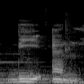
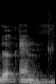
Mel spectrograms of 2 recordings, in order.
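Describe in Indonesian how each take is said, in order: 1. 'The' diucapkan dengan vokal 'ee' yang panjang. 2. 'The' diucapkan dengan vokal 'uh' yang pendek. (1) "maka bacanya di" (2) "bukan the end"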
